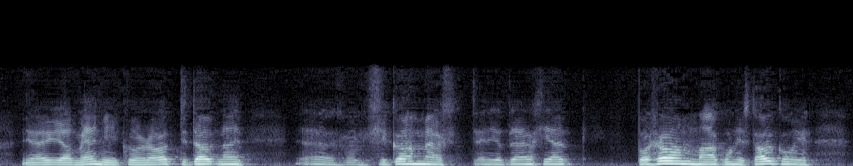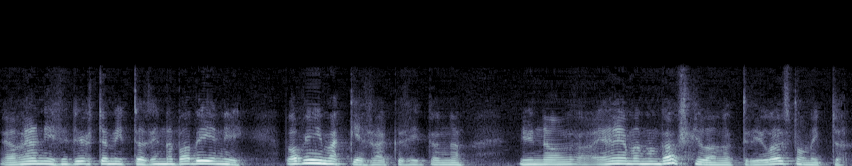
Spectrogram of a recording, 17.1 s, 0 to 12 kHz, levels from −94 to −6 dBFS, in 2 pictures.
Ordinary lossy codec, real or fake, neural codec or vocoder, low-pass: none; fake; codec, 16 kHz, 1.1 kbps, Voila-Tokenizer; 7.2 kHz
